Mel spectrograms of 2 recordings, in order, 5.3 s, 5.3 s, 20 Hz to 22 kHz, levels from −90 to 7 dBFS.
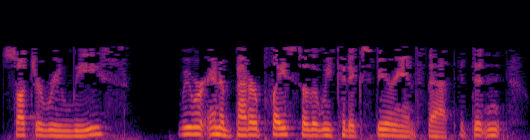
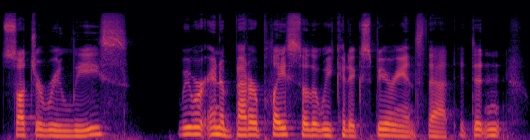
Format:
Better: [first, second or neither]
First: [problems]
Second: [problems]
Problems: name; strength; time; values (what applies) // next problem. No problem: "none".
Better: second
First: garbled, watery; badly; nothing above 5.5 kHz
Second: none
